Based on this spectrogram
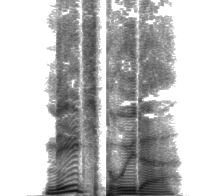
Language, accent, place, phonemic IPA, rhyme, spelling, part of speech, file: German, Germany, Berlin, /ˈmɪlçˌbʁyːdɐ/, -yːdɐ, Milchbrüder, noun, De-Milchbrüder.ogg
- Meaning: nominative/accusative/genitive plural of Milchbruder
